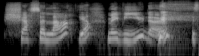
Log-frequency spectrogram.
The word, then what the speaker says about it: Chasselas: there's a wine called, I want to say, Chasselas? Yeah. Maybe you know. Is that right? I wouldn't dare correct your pronunciation after all we've been through, even for wine terms. Yes, Chasselas or Chasselas, but it is the Swiss grape.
